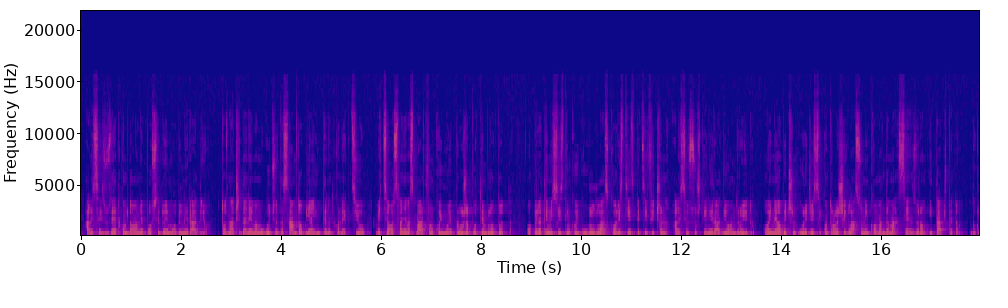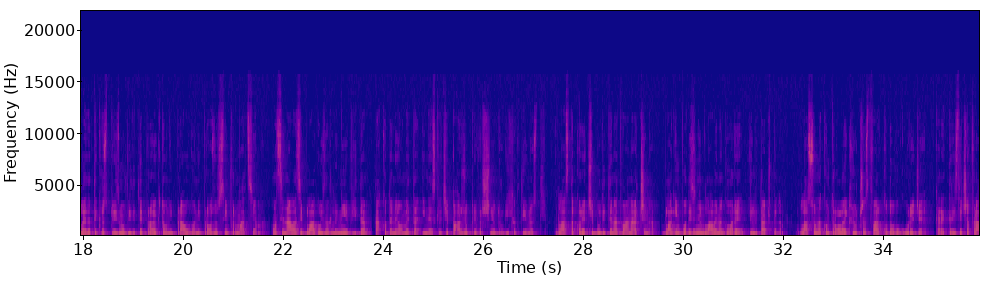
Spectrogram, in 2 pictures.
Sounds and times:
Speech: 0.0 - 35.9.

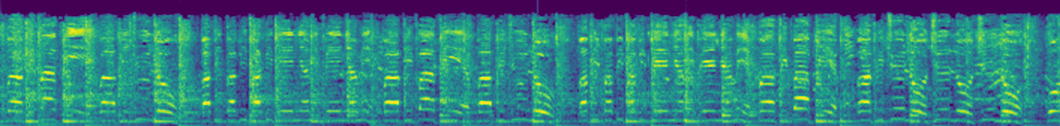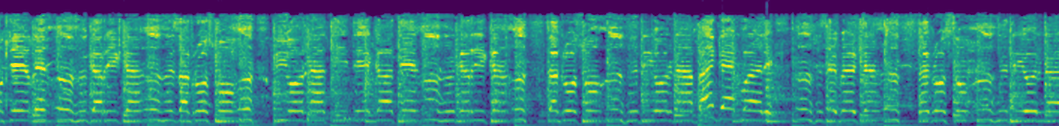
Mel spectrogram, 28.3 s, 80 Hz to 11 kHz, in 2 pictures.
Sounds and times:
Male singing: 0.0 - 28.2
Music: 0.0 - 28.2.

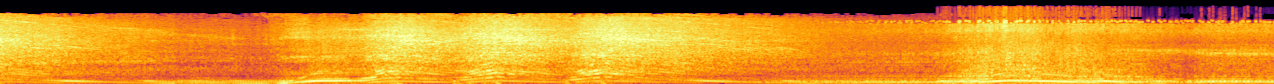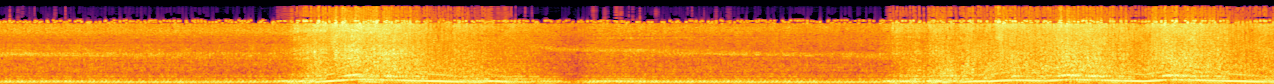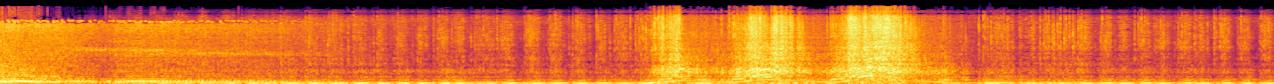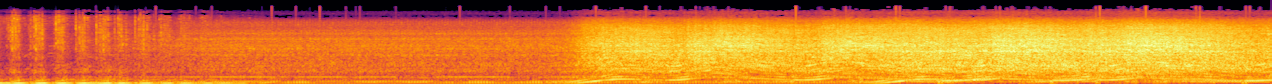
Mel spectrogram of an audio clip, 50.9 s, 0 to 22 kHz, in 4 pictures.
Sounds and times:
Accelerating, revving, vroom: 0.0 - 1.2, 2.7 - 7.9, 9.4 - 11.7, 15.5 - 18.9, 21.6 - 26.8, 32.0 - 35.2, 43.8 - 50.9
Car: 0.0 - 50.9.

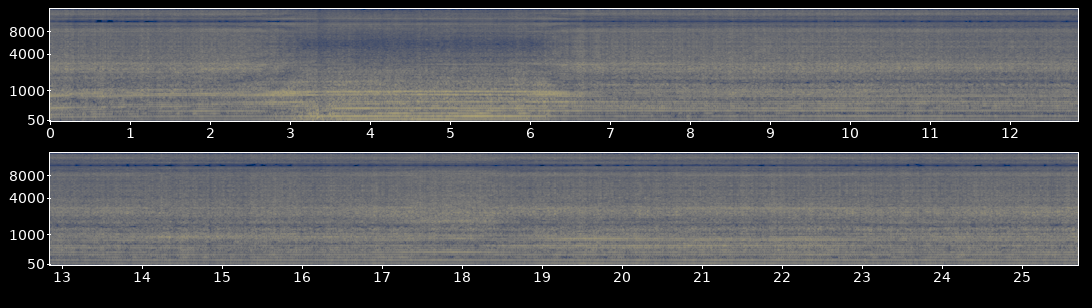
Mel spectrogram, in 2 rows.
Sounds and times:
Motorboat, speedboat: 0.0 - 25.7.

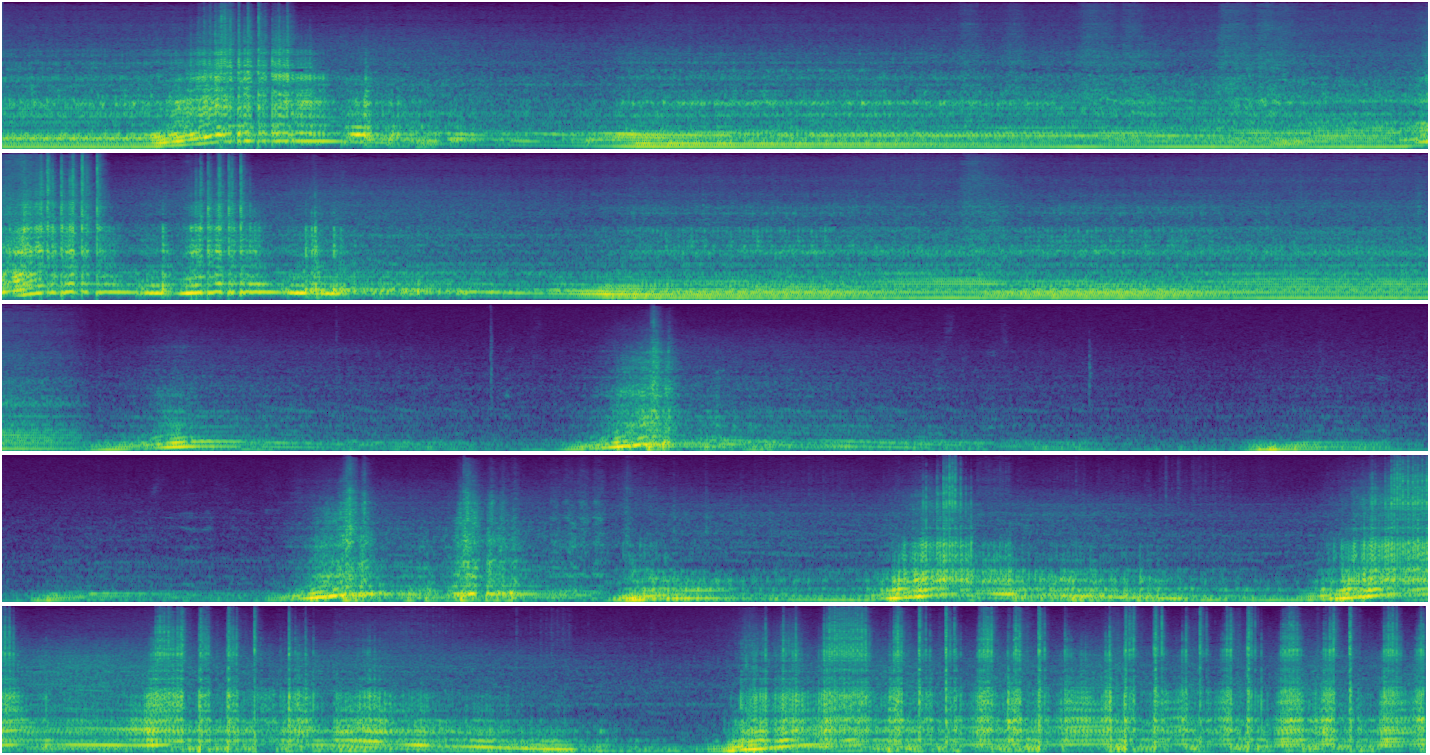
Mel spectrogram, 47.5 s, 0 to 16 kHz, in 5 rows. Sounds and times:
Car: 0.0 - 47.5
Accelerating, revving, vroom: 1.0 - 2.8, 9.3 - 11.9, 19.7 - 20.6, 22.8 - 24.7, 30.4 - 33.3, 34.3 - 36.2, 37.3 - 41.6, 42.8 - 47.5.

